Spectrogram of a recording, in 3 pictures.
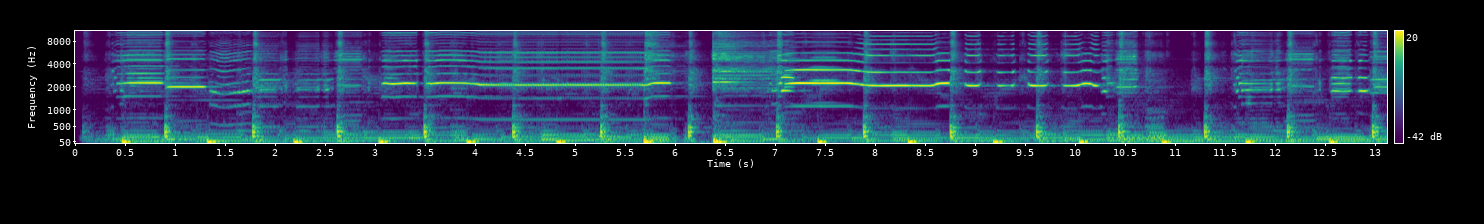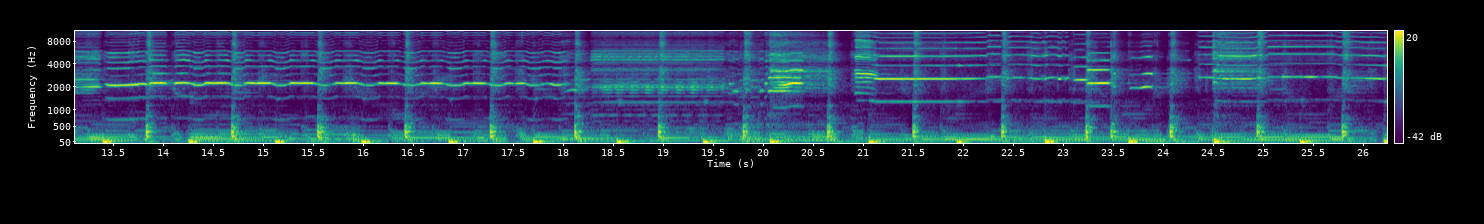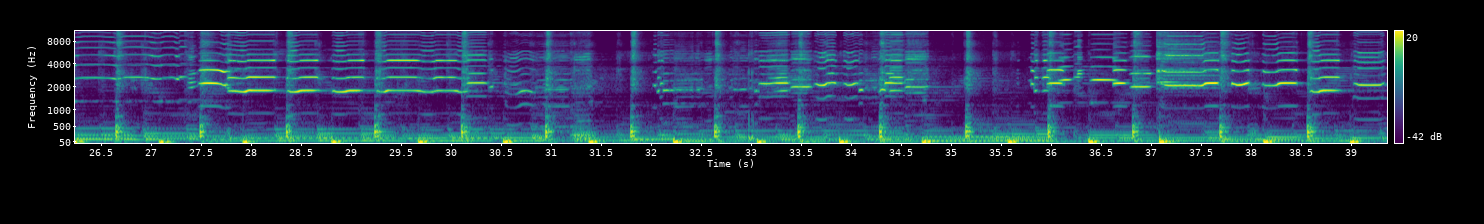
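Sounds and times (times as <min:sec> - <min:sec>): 
one man band playing blues: 0:00.0 - 0:39.3.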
